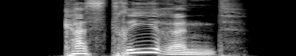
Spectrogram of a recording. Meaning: present participle of kastrieren
- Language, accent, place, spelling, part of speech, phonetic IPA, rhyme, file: German, Germany, Berlin, kastrierend, verb, [kasˈtʁiːʁənt], -iːʁənt, De-kastrierend.ogg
